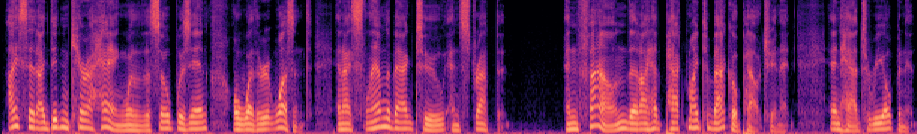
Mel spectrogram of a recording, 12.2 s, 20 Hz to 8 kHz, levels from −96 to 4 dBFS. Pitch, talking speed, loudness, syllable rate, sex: 130 Hz, 200 wpm, -17 LUFS, 5.0 syllables/s, male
